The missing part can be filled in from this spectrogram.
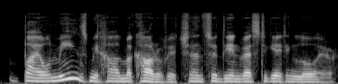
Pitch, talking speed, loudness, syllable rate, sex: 140 Hz, 160 wpm, -17 LUFS, 6.2 syllables/s, male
